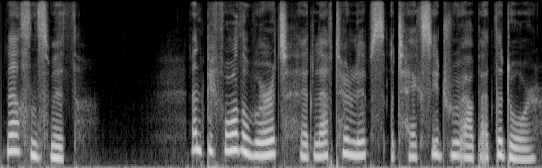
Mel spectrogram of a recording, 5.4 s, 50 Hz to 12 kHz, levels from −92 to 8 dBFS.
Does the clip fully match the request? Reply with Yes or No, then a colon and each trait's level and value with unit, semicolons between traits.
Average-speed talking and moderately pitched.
No: average, 190 wpm; high, 240 Hz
